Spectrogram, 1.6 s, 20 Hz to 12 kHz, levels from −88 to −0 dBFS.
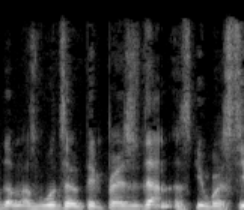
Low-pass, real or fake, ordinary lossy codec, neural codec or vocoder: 10.8 kHz; fake; MP3, 64 kbps; codec, 24 kHz, 0.9 kbps, WavTokenizer, small release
